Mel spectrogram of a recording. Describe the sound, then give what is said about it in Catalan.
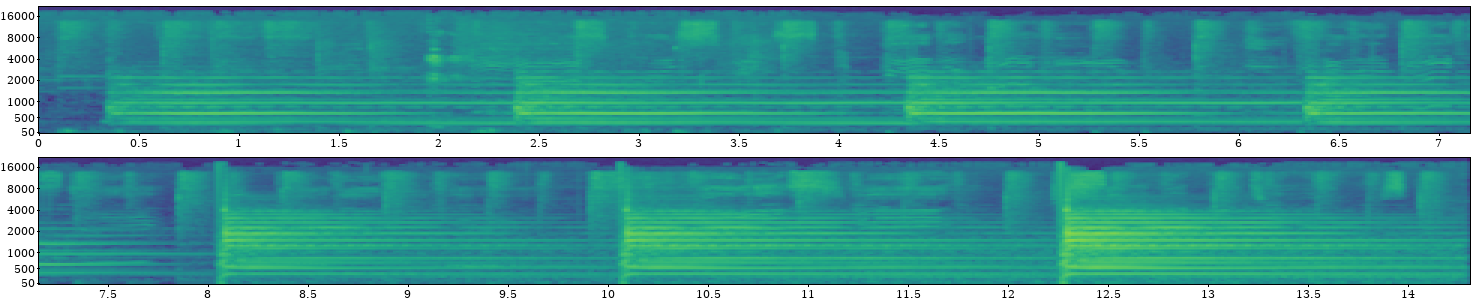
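A clock in Scrooge's home strikes the hour with seven slow, resonant bell chimes about two seconds apart, each tone ringing on into the next; the last three strikes sound fuller and slightly louder. “I al donar el rellotge a les campanades...”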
